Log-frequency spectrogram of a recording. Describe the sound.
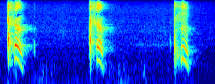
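A baby coughs in three separate short bouts, each a harsh burst with a brief voiced tail, separated by about a second of silence.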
